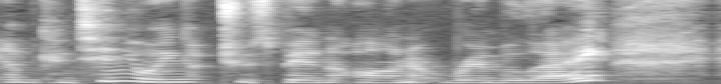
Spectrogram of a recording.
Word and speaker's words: Rambouillet: This week I am continuing to spin on Rambouillet, and or Rambouillet if you pronounce it the French way, and this is a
